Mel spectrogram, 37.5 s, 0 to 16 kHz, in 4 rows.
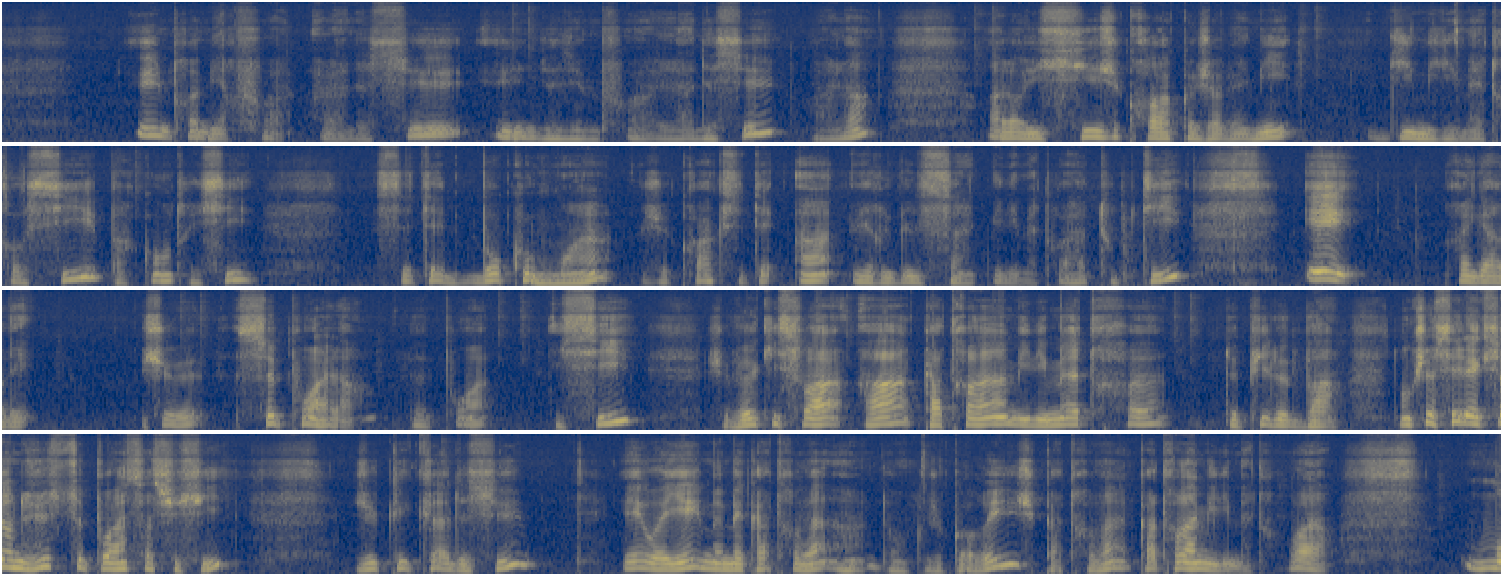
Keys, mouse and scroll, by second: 1.4 click, 3.7 click, 4.9 right click, 6.6 click, 7.8 click, 8.8 KP_1, 9.0 KP_0, 9.3 Return, 11.2 click, 11.7 typing, 13.3-15.2 typing, 13.6 click, 17.6 scroll down 1, 18.1 right click, 18.4-19.4 typing, 18.9 scroll down 2, 20.3 scroll up 1, 22.1 click, 22.7-23.2 scroll down 1, 31.0 click, 33.4 KP_8, 33.6 KP_8, 33.8 KP_0, 34.3 Return, 34.5 KP_Enter, 35.7 scroll up 1, 36.1 right click.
